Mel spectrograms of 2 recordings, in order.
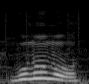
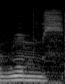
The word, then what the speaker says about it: Wumumu: I need to make sure I say his name right. Wumumu. Yes, I was going to call it Wooms for a second.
